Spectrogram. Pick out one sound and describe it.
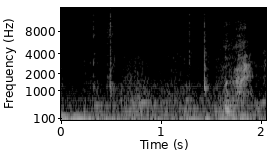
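Footsteps patter quickly over grass.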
